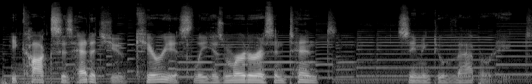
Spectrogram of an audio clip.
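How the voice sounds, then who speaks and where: Deep-voiced man narrating an audio drama. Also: normal speed, over music. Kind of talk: dramatic scripted second-person narration.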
